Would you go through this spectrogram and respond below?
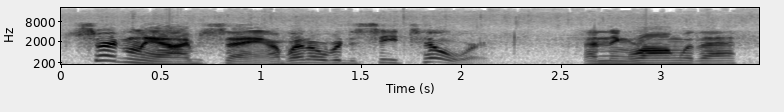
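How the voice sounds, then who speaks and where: Vintage radio crime drama: callous schemer, melodramatic, widely swinging pitch, noisy old recording. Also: male voice, fast talker, lo-fi sound. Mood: defensive. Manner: sneering, excitable, melodramatic. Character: callous, scornful murderer who bluffs and panics. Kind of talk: 1940s radio suspense drama acting.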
